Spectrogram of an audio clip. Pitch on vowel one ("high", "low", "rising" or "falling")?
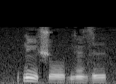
falling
